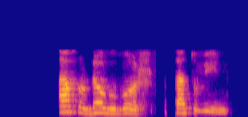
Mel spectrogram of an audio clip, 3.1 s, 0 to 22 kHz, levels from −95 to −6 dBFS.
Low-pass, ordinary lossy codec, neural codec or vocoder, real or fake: 3.6 kHz; AAC, 24 kbps; codec, 16 kHz, 4 kbps, X-Codec, HuBERT features, trained on general audio; fake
